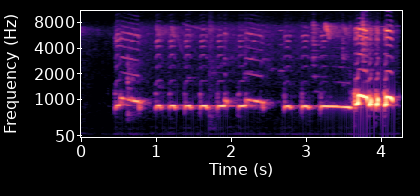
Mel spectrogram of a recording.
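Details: Local zebra dove, used as a lure bird, giving a long run of low, even cooing notes that repeat steadily. It ends in a louder, brighter burst of quick clipped hoots. A faint low hum runs underneath.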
